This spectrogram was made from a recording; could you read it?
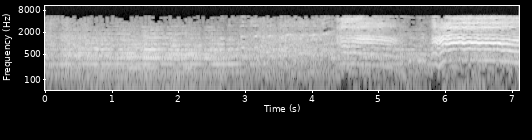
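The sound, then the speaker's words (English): Church bells ring out in sustained, overlapping tones on a muffled, old-sounding recording, with bursts of audience laughter and chatter rising over them toward the end. “I must ring the bells. That's all I do from morn to night. Ring the bells.”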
